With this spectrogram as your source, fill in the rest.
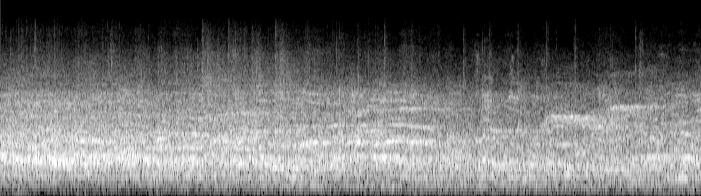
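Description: A large indoor crowd cheers and shouts loudly.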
